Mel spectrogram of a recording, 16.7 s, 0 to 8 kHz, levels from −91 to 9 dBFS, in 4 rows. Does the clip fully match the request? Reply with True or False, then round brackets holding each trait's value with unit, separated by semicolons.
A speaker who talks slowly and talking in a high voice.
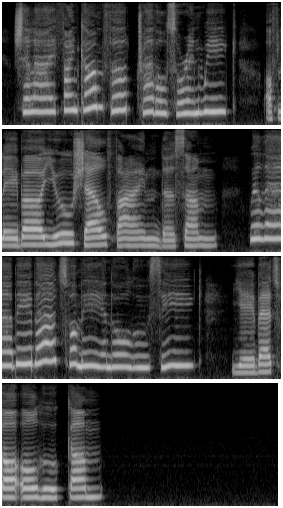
True (110 wpm; 290 Hz)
